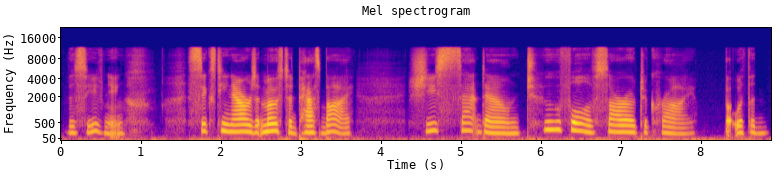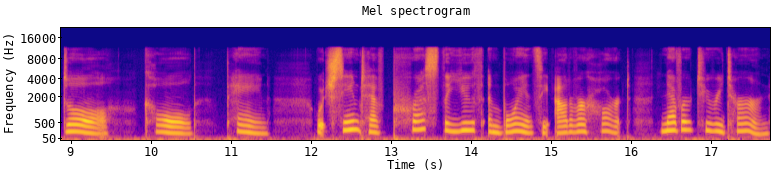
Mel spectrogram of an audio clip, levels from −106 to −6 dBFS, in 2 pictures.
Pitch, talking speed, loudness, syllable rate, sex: 210 Hz, 130 wpm, -21 LUFS, 3.5 syllables/s, female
